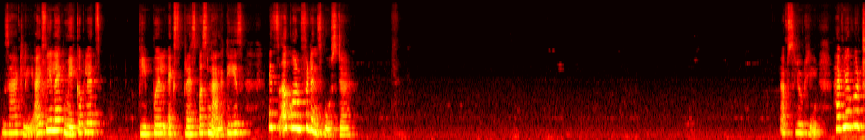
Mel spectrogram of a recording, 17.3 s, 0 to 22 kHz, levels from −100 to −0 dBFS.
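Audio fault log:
No audible faults detected.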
